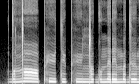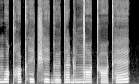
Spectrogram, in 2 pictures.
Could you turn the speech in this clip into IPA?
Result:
d ɔ ŋ͡ǀ ɑː pʰ y t y pʰ y ŋ͡ǀ ɵ ɡ o n ɛ ɾ e m œ d øː m o qʰ o kʰ e t͡ʃʰ e ɡ øː t æ ɖ y ŋ͡ǀ ɑ kʰ ɑ kʰ ɛ

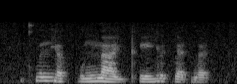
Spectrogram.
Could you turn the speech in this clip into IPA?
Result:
kʷʰ ɐ˥ n j ɐ˨ p̚ | ʊ˨˧ ŋ n̪ aː˨ j pʰ e˨˧ j ɵ˨˥ t̚ l ɐ˧ t̚ w ɐ˧ k̚

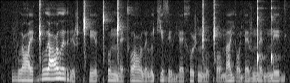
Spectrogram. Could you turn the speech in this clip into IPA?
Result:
v ʊ˨ ʕ ɛ˨ ɡ͡ǁ o˦ ə̯ ʕ o˦ ə̯ r e˩ ʂ ǁʰ e˨ ə̯ ǀʰ o˦ ŋ͡ǁ ɛ˨ kʼ ɔ˦ ʕ u˨ ə̯ l ʊ˦ t͡ɕ ɪ˦ z ɪ˩ v j ɛ˩ x o˦ ʂ ŋ͡ǁ o˩ ǁ ɔ˩ m a˥ j ɔ˩ j ɛ˦ v ŋ͡ǃ ɛ˦ d ŋ͡ǃ e˥ d

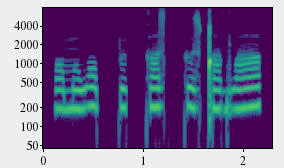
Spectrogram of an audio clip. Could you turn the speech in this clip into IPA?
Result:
ɔ m ũ w ɔ pː ʉ kː ɐ z kː ʉ z ǃ ɐ ɡ w ɐ

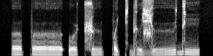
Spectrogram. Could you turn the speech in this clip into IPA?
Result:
ɵ p ɵː ʔ u ʈ͡ʂ ʉ p ɐ c d ɨ ʑ ʉː d i

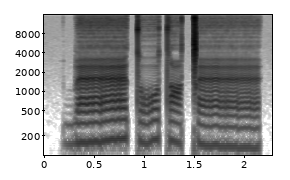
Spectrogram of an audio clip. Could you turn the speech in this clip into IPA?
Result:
b æː t ɔ t ɑ ǀ æː

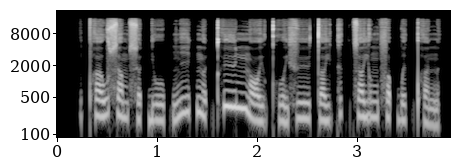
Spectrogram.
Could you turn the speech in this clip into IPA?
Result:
pʰ ɐ˨˥ w s ɐ˨ m s ɵ˨ t̚ j uː˨ p̚ ŋ iː˧ t̚ n̪ ɵ˨ t̚ pʰ yː˥ n n̪ ɔː˨˩ j kʷʰ ɐ˨˩ j f yː˨ t̪ ɐ˨ j k ɪ˥ k̚ s ɐ˧ j ʊ˨˧ ŋ f ɐ˨ p̚ w ɪ˨ k̚ pʰ ɐ˨˩ n

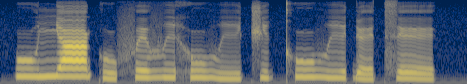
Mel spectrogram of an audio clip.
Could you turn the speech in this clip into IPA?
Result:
uː˦ ɲ aː˦ k u˨ f e˦ v i˦ h uː˦ β iː˨ t͡ʃ i˦ kʰ u˦ β i˦ ɗ e˨ t͡s e˦˨

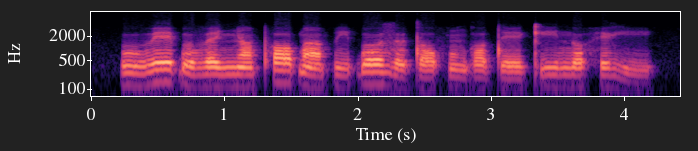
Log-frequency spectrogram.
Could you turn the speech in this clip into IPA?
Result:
u˨ β eː˦ ɓ ʊ˨ v ɛ˨ ɲ ã˨ pʰ ɔ˦ ɓ ã˨ p i˨ ɓ oː˦ z ʊ˨ t ɔ˨ f ũ˨ ɡ ɔ˨ t eː˨ kʼ iː˦ n o˦ h ɪ˦ ɣ i˨

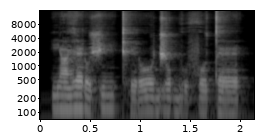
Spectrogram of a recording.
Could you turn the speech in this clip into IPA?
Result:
j ã˦ ɣ ɛ˦ ɾ ʊ˨ ʃ iː˦ kʰ ɪ˨ ɾ oː˦ d͡ʒ o˦ b u˨ f o˦ t ɛ˦

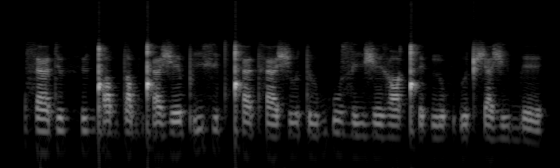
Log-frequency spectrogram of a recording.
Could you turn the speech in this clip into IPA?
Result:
s æ t y θ h y ǃʼ ɑ b t ɑ b ǃʼ æ ʒ e pʼ i x i t ǃʰ æ tʰ æ ʃ ɯ t ɯ b ʔ u z i ʒ e ɣ ɑ ǃʰ e t n u θ ʔ ɯ t ʃ æ ʒ i b e

